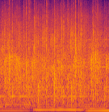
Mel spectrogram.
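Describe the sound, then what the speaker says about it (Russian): Guests at a wedding banquet in a restaurant hall applaud the mothers, a brief, close burst of steady clapping over a low background hum. "я хочу, чтобы прозвучали аплодисменты нашим мамам"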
